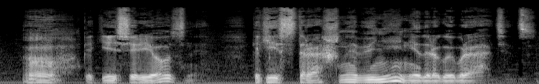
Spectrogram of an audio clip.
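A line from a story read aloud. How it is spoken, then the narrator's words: Hissed reply. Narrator (Russian): прошипел он в ответ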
